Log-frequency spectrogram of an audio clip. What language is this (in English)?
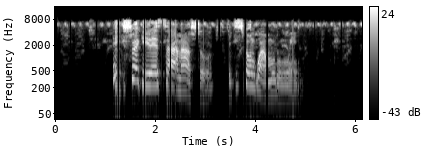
Ganda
